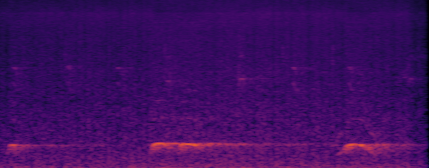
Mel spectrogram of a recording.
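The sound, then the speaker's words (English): A low, steady owl hooting in a four-note pattern, the species' most common call, repeated three times with pauses between, mellow tones over a quiet background hiss with no one talking. “They have a couple of distinct vocalizations that they do. The forenote, the bark, and the contact call. The forenote is the most common.”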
